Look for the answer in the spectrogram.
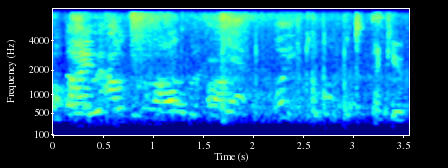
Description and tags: bus doors opening
The sound of doors opening up on a bus, producing a hissing noise. Recorded with a ZTE-G N295/Orange Sydney mobile phone.
hiss, public-transport, field-recording, transport, door, bus, doors, opening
